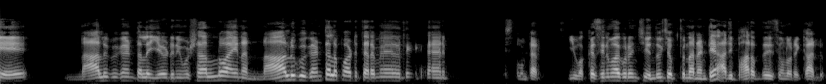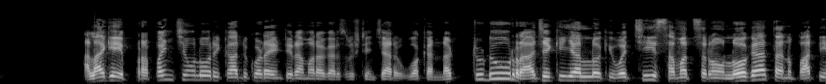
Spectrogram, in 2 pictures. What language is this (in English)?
Telugu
